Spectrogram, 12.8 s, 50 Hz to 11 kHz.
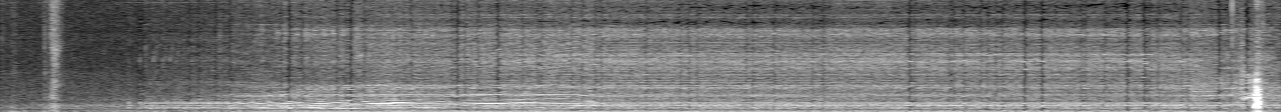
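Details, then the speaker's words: Miniscribe 3212 Plus hard drive with no terminator resistor installed: no spin at all, only faint high squeals sweeping up over a quiet hum; owner suspects the drive is trying to move but the stepper is stuck. "no activity but like the other one I can actually hear squealing which probably indicates that it's trying to move but the stepper is just stuck"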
